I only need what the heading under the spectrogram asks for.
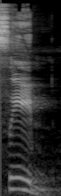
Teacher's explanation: জিহ্বার অগ্রভাগ সামনের নিচের দুই দাঁতের আগার সাথে লাগবে, সিন। আর শিন এর মাখরাজ হচ্ছে জিহ্বার মধ্যখান।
